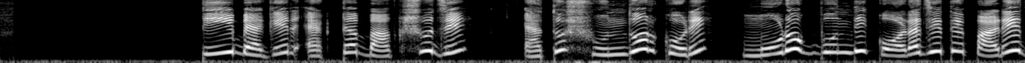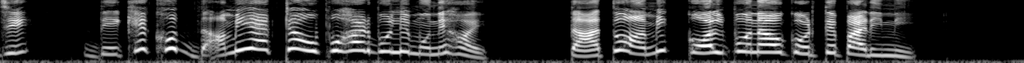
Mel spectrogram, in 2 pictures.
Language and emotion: Bengali, surprised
